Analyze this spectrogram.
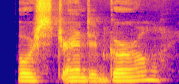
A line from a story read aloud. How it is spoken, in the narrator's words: he muttered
